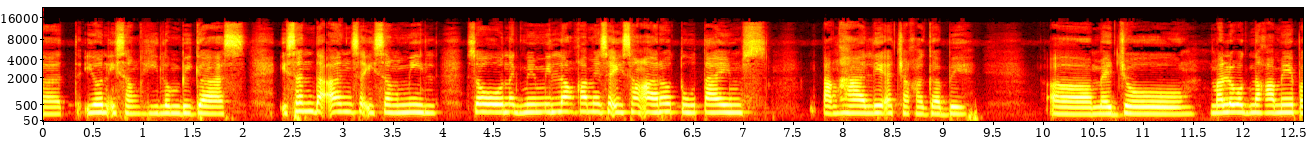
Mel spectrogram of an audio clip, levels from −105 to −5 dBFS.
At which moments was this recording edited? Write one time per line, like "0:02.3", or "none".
none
